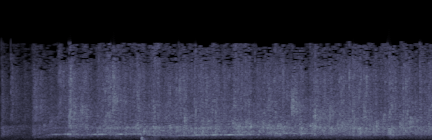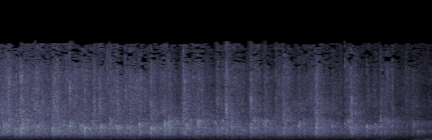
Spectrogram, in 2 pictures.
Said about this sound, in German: Gebt den drei nochmal einen richtigen Applaus für die ganz, ganz starken Worte und für diese Vision von Freiheit, die Sie uns aufgezeichnet haben.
